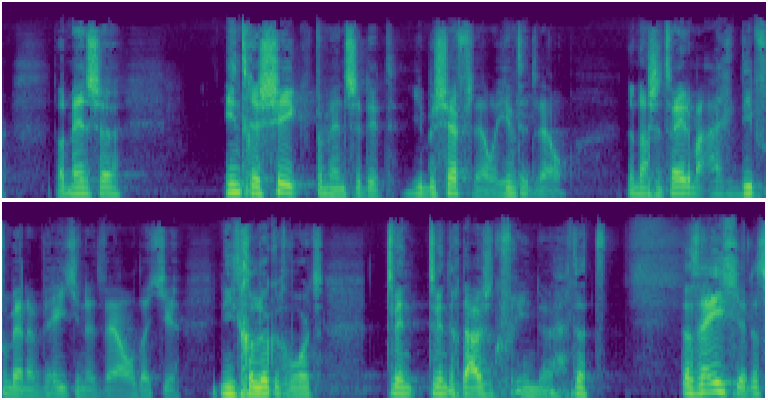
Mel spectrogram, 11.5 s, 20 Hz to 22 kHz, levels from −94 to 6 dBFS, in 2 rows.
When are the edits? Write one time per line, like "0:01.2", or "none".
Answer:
0:02.4
0:03.5
0:03.8
0:04.8
0:08.4
0:09.4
